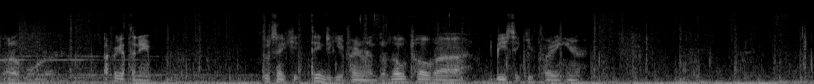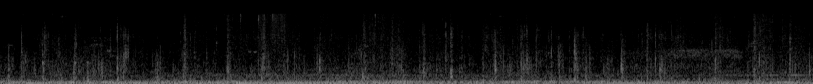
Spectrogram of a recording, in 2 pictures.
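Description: Footsteps run through rustling undergrowth.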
